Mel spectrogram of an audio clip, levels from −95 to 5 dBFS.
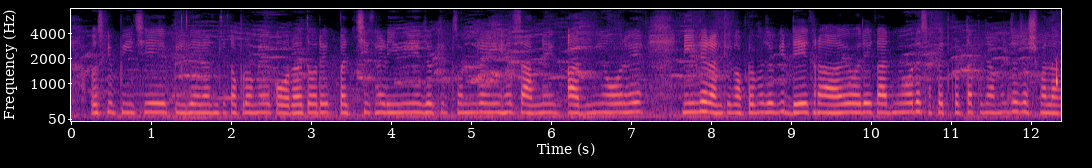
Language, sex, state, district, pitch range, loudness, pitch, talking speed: Hindi, female, Bihar, Lakhisarai, 225-235 Hz, -27 LUFS, 230 Hz, 225 wpm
